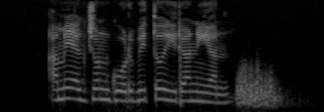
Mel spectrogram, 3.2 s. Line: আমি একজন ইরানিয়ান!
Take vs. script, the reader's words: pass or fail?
fail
